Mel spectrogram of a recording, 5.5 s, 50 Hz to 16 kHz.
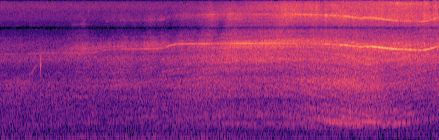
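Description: A Freewing 90mm Zeus RC jet flies past with a smooth, quiet electric ducted-fan whine that swells steadily as it approaches, heard at a moderate distance.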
